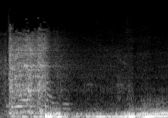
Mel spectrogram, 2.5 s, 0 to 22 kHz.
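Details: Nissan 370Z with 2,800 miles and rare Greddy twin turbo kit, first start after sitting nearly 8 years, on map two: short starter whir, engine catches cleanly and settles into a steady, even idle with no stumble or misfire.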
